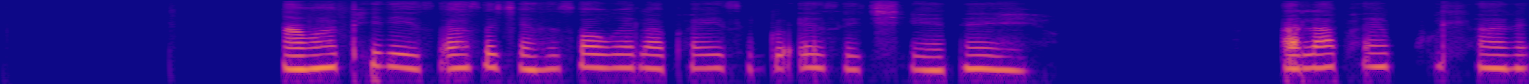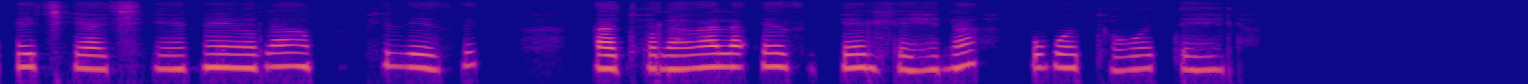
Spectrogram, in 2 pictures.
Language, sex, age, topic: North Ndebele, female, 25-35, health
